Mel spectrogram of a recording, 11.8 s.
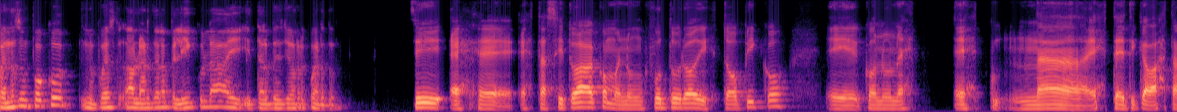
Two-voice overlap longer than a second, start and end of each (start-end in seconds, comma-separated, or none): none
